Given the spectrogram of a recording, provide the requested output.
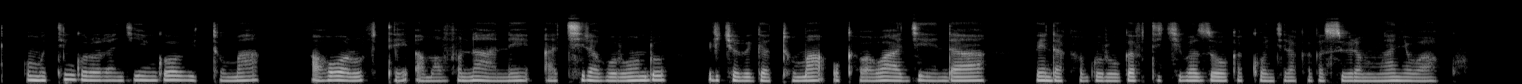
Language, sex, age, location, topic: Kinyarwanda, female, 25-35, Kigali, health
